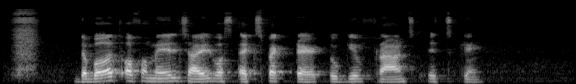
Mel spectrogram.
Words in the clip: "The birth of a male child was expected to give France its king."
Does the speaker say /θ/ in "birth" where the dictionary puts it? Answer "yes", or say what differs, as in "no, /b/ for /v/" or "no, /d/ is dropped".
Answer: no, /t/ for /θ/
